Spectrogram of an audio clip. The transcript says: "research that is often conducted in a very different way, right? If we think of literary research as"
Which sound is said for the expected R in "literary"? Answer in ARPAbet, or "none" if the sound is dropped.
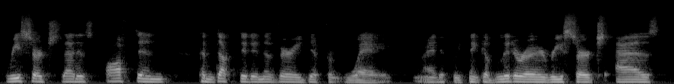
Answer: R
